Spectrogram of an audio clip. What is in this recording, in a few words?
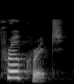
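"Procrit", English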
